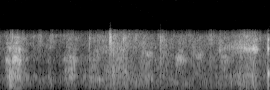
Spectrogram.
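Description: A Rhodesian ridgeback mix tugging at a vine hanging from a tree: faint, scattered rustles and short clicks.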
